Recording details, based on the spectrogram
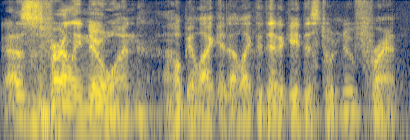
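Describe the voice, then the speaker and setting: A man's voice: sits low, lively intonation, fast talker, darkish tone, far from the mic. An actor playing a charming, wry jazz pianist talking to his audience in a radio drama, over piano music. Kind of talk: radio drama acting, stage patter.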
